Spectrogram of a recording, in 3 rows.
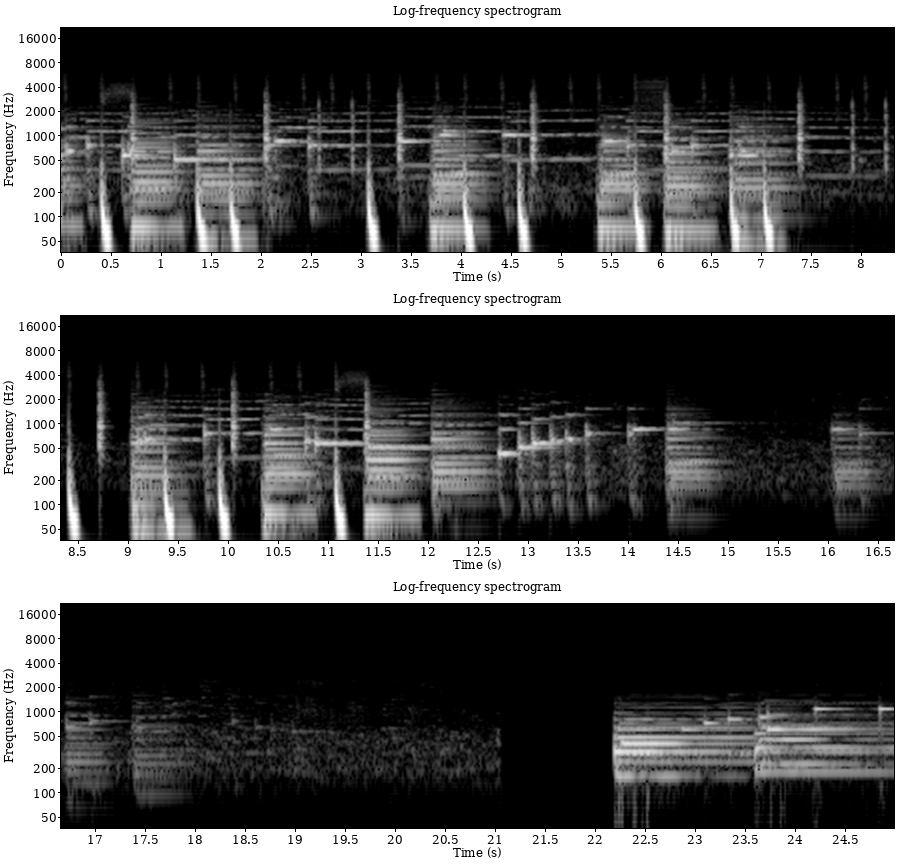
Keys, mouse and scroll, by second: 1.5 ctrl+a, 2.8 shift+a, 5.0 scroll down 1, 5.3-6.2 typing, 7.7 typing, 9.0-9.3 scroll up 1, 9.3 middle click, 10.2-12.2 typing, 13.2 middle click, 14.3-14.6 typing, 17.4 middle click, 18.9-21.1 typing, 21.4 middle click, 24.1 Tab, 24.5 Tab.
